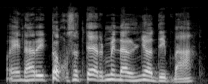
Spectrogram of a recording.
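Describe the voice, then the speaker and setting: A woman's voice: mid-range voice, fast, close to an everyday voice. An actress playing a bitter, spiteful older mother-in-law in a Philippine radio drama, with a Filipino accent and a melodramatic, exclamatory delivery. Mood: spiteful, scornful.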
